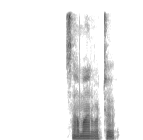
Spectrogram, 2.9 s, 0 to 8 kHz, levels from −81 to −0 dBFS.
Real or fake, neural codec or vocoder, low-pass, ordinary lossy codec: fake; vocoder, 44.1 kHz, 128 mel bands every 256 samples, BigVGAN v2; 7.2 kHz; MP3, 64 kbps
